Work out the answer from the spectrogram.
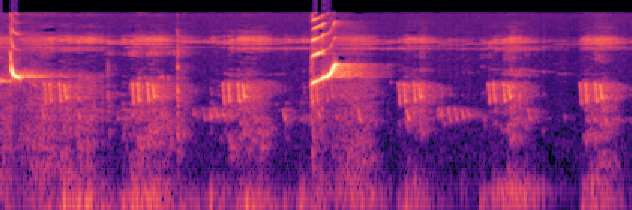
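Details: Lesser green leafbird in forest, lure recording for attracting wild birds: two isolated piercing whistles, one a falling note and one a rising slur, separated by quiet with soft background rustle.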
